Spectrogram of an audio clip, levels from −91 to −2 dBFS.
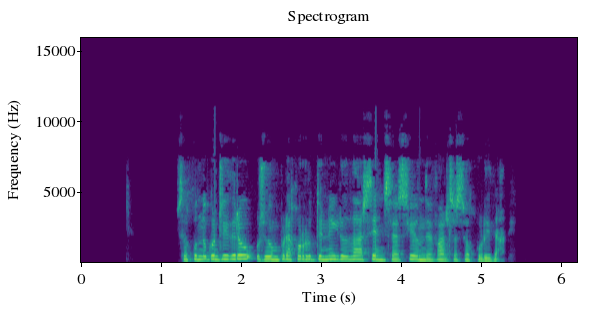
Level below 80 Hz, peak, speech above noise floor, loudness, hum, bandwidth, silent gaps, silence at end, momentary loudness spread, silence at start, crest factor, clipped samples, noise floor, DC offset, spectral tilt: -60 dBFS; -8 dBFS; 56 dB; -24 LUFS; none; 9.2 kHz; none; 0.9 s; 5 LU; 1.2 s; 18 dB; under 0.1%; -80 dBFS; under 0.1%; -4.5 dB/octave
